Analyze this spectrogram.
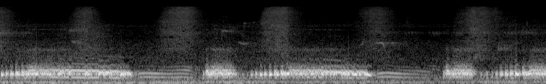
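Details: Gacor local puter dove calling, used as a lure so lazy doves call again: repeated deep, rolling coos, long and short phrases alternating with brief tremulous interludes.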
